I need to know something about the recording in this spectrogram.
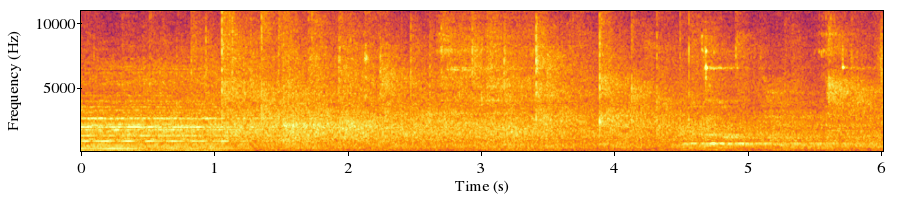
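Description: Ice-dance program music ends on a held chord that fades out about a second in. It is followed by steady crowd noise in the rink, with many small claps and some voices.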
